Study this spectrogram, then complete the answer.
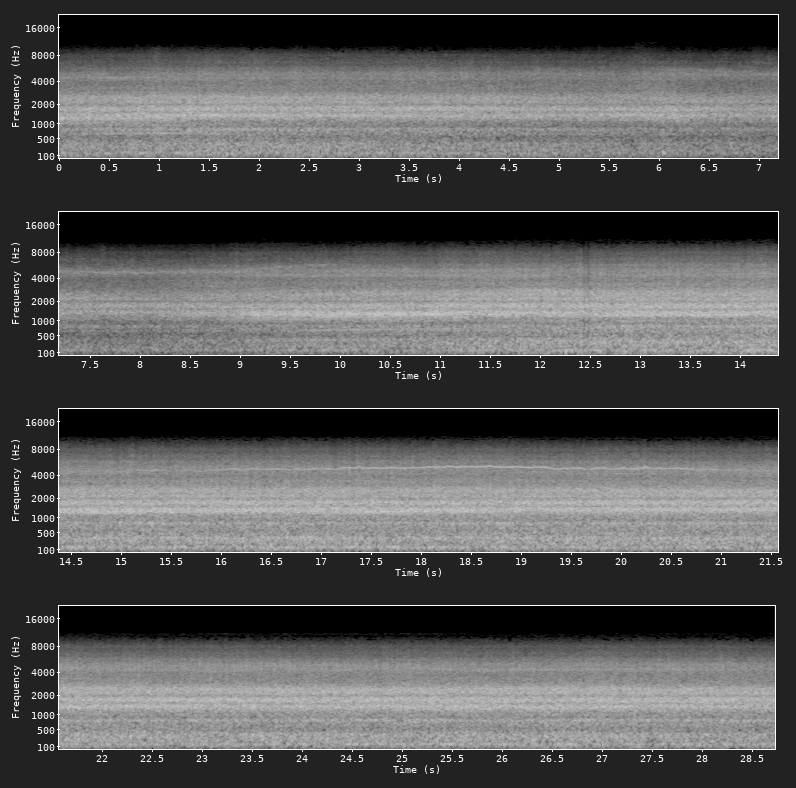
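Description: A car engine hums steadily and grows louder as it speeds up.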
